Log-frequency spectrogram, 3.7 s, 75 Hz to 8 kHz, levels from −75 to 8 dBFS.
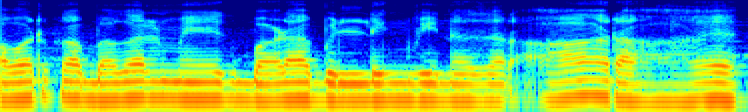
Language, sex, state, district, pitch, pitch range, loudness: Hindi, male, Jharkhand, Ranchi, 130 Hz, 125-135 Hz, -14 LUFS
